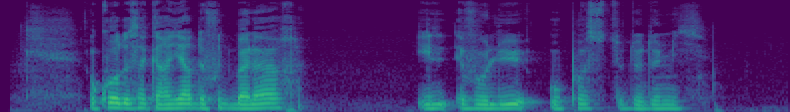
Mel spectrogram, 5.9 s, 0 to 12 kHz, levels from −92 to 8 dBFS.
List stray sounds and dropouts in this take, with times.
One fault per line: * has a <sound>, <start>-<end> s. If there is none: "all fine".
all fine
